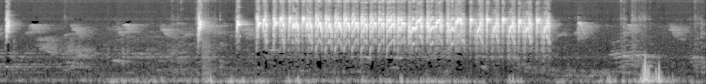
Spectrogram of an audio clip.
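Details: Crimson sunbird, recorded to stimulate quiet birds into singing: a few thin high chips, then a rapid rattling high trill of about four seconds, ending in scattered notes and a low thump.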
